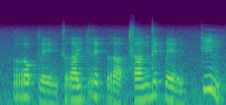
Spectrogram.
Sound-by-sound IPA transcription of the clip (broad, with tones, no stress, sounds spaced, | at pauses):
r ɔ˥˩ ʔ p l eː˨˩ ŋ k r a˦˥ j p r e˥˩ k̚ r aː˨˩ p̚ s a˦˥ n d e˥˩ k̚ l e˧ n | k i˥˩ n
